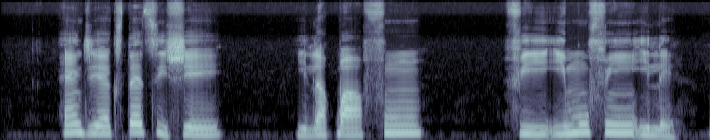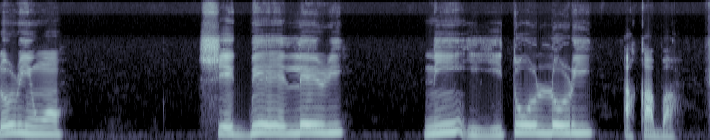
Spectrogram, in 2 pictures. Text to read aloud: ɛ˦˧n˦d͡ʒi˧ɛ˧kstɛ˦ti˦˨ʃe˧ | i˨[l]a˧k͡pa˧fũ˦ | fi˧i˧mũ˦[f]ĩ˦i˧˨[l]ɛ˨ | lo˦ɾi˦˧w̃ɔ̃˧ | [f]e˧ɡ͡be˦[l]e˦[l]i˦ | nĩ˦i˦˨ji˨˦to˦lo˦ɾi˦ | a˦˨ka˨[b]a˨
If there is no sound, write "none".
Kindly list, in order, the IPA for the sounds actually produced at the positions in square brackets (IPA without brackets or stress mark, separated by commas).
l, f, l, ʃ, l, ɾ, b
